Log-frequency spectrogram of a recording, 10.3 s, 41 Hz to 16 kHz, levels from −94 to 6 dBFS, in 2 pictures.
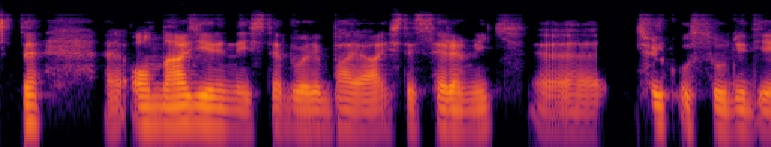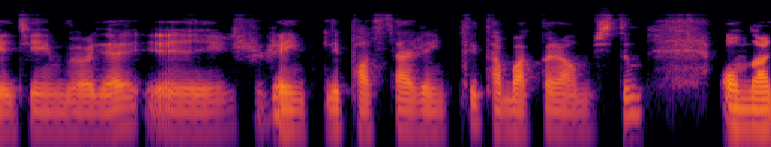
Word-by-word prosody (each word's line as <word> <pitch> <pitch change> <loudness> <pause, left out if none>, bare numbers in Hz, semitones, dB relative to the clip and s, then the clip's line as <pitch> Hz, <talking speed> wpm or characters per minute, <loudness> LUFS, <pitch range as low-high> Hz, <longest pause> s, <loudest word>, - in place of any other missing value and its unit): işte, 115 -1 +3 0.4
eee, - - -3
onlar 110 0 +7
yerine, 105 -3 +4
işte, 100 +2 -4
böyle 95 -1 +1
bayağı, 95 -1 +2
işte, - - -2
seramik, 95 +1 +1
eee, 85 -1 -3 0.2
Türk - - 0
usulü 95 -1 -1
diyeceğim 85 0 -2
böyle, 85 +4 -1
eee, 90 0 -3 0.3
renkli 95 +1 0
pastel 95 0 -1
renkli 90 +5 -7
tabaklar 90 -2 0
almıştım. 90 - -3 0.5
Onlar 100 -2 +6
95 Hz, 125 wpm, -28 LUFS, 90-100 Hz, 0.5 s, onlar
